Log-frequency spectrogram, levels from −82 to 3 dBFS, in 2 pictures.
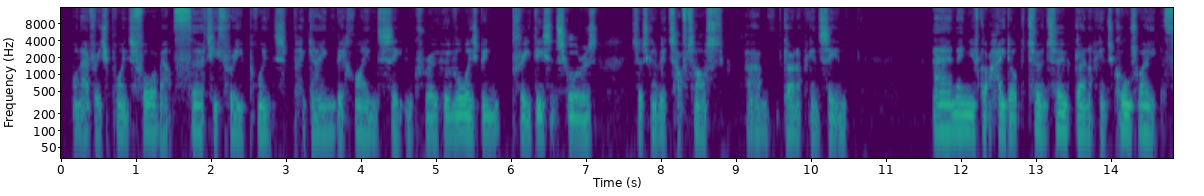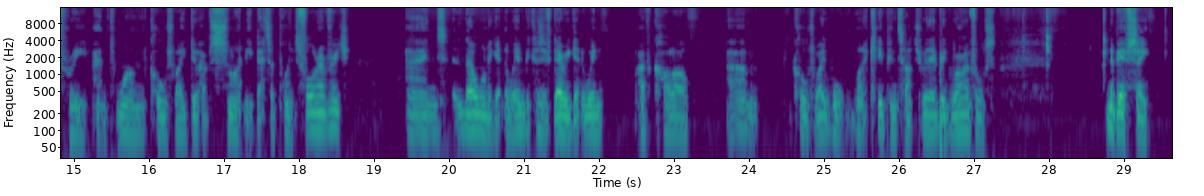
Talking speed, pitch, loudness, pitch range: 170 wpm, 95 Hz, -34 LUFS, 90-95 Hz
